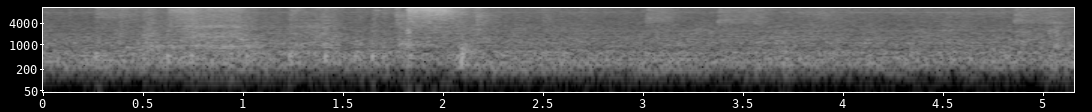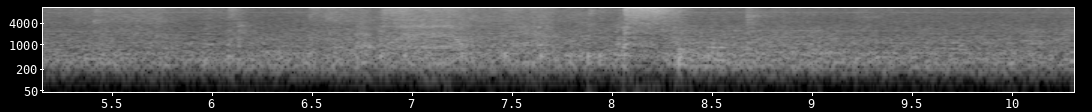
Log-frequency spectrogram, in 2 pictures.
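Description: Beisler automated sewing workstation running with a steady airy rushing noise. Short, loud pneumatic air blasts come about two seconds in and again about eight seconds in, with weaker hisses near one and seven seconds.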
